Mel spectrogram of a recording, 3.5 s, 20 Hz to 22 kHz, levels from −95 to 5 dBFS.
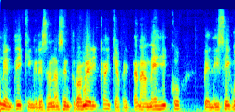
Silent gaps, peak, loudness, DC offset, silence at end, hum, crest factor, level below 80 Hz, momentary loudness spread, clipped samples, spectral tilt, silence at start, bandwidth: none; -4 dBFS; -16 LUFS; 0.3%; 0 s; none; 12 dB; -44 dBFS; 10 LU; under 0.1%; -6 dB/octave; 0 s; 15 kHz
